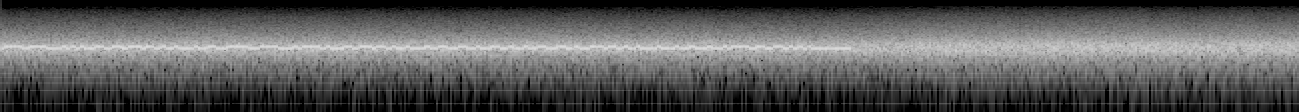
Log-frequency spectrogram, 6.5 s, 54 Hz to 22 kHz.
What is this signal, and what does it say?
RTTY (45.45 baud, 170 Hz shift), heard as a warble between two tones, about 1700 Hz centre, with radio static and a narrow filter. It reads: … 25937 20020 11386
